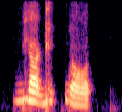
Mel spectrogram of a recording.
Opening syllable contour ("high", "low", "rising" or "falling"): falling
